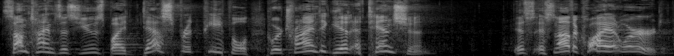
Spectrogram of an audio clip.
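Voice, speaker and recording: Male pastor, sermon, conversational, high and gravelly, long church echo. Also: very animated, measured pace, a bit bright. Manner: conversational, asks the congregation questions. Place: church sanctuary.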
